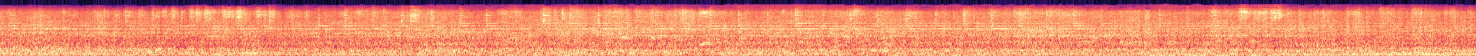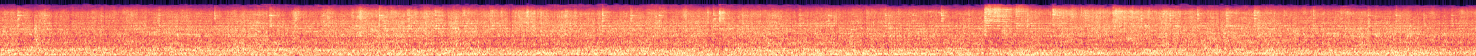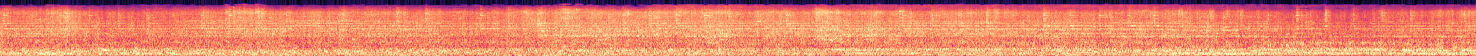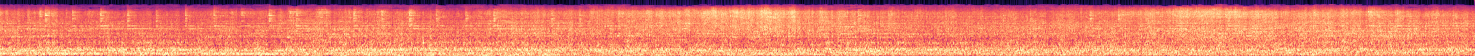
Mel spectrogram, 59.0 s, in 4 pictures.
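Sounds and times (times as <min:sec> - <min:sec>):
crossing signal bell ringing: 0:00.0 - 0:59.0
freight cars rolling on rails: 0:00.0 - 0:59.0.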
